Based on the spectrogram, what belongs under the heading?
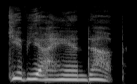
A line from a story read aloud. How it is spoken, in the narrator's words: he muttered to Dill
